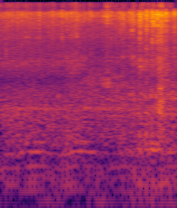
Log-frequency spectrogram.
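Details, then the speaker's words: Old rotavator from a neglected spares-or-repairs job lot, small single-cylinder engine: starts at once and runs with an even buzzy beat, no misses or knocks; normal running. "I got no doubt that this one will start straight"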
